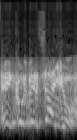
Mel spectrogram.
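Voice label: Italian near waypoint mood med, speech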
